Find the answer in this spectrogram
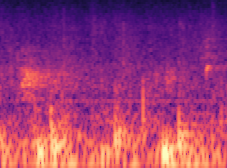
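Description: Footsteps of several people marching across a hard sports-hall floor: irregular dull thuds with an occasional sharper knock.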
